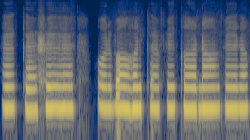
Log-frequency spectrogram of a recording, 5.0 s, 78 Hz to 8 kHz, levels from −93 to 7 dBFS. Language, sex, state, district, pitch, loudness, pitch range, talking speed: Hindi, female, Madhya Pradesh, Bhopal, 225 Hz, -17 LUFS, 225-230 Hz, 110 wpm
